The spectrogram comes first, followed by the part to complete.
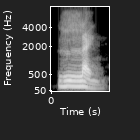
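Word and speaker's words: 零: Okay, and then next number 0. Leng. Leng. Its tone 4 is equal to 2, 1.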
